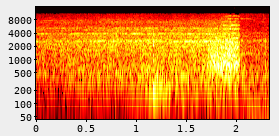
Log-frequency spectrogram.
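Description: Steady rushing background noise with a few faint steady tones and no speech, swelling slightly near the end.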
